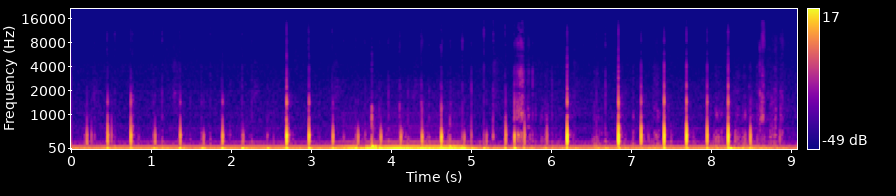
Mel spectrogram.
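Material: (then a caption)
Cardboard. Long fingernails tap and scratch a small, hollow, pink printed cardboard packaging box held in one hand next to the microphone, producing about 29 short, dry, irregularly spaced clicks. A steady low hum sits underneath throughout and swells briefly in the middle of the clip.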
